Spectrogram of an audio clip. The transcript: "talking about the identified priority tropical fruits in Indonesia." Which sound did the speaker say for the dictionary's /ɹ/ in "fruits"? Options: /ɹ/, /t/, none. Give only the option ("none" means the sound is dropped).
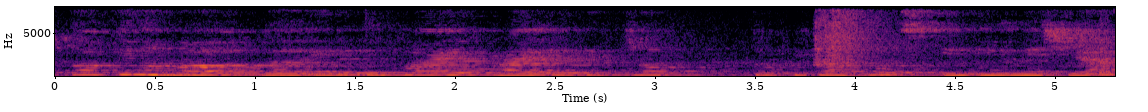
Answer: none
